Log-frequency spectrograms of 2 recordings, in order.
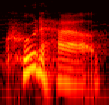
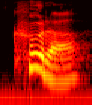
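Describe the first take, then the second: First: The word have is pronounced in full. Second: Have is reduced to a short uh sound. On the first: The speaker calls it wrong. "they taught you to always say have like this" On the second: The speaker calls it right. "It should be ... coulda"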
